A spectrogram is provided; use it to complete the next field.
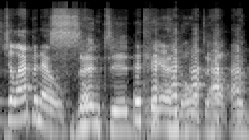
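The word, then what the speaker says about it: jalapeño: Excuse me, let me pronounce it correctly. Jalapeno. No, it's jalapeno.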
